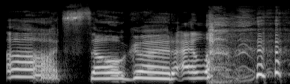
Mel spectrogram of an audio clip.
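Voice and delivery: high giggly laughter through words; laughing. Real, not acted. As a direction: laugh while talking. Both laughing at story.

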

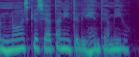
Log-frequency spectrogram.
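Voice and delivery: a quiet private thought; inner thought, hushed. Retold or imitated. Counselor thinking to himself, hushed. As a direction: say it softly to yourself. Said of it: "tu psicólogo está pensando".

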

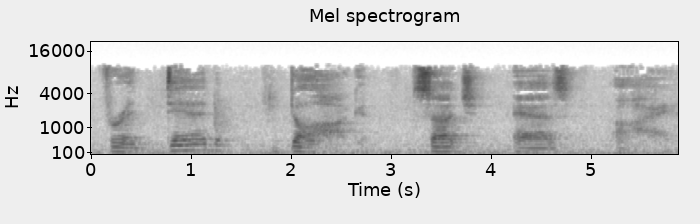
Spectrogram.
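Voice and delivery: slow, soft, halting self-abasement; abjectly humble. Acted. Servant bowed before the king, humble and fading. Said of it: "Oh, is this guy low?".

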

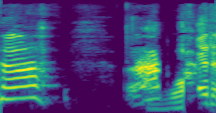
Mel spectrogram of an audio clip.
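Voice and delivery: high, shocked what; stunned what. Real, not acted. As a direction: react as if you can't believe it. Stunned at a friend's reveal.

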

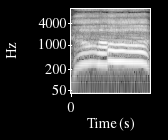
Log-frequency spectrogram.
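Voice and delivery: high, loud mock "oh"; imitated awed gasp. Retelling how the whole audience reacts, mock awe. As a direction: gasp in exaggerated amazement.

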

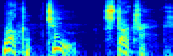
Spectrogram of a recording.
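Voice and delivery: slow, halting, lightly voiced Shatner; William Shatner impression. Host imitating Shatner's halting delivery for cohosts. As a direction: space the syllables out like Shatner. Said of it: "Shatner does it".

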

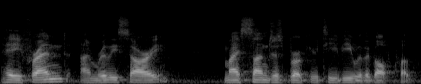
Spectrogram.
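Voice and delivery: low, quiet, offhand apology; casual confession. Retold or imitated. Guest owning up to the host about his son, casually. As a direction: break bad news as if it were nothing. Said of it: "and casually says".

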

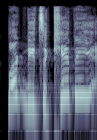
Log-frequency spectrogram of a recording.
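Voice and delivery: high, scandalized creature voice; gasping shock. Acted. Left kidney learning brother needs a kidney, high shock. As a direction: exclaim it high after a gasp. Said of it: "immediately gasps and goes".

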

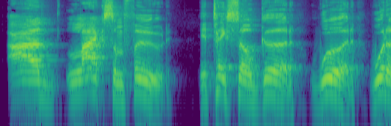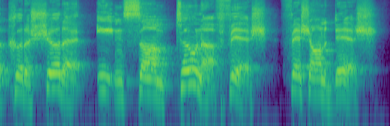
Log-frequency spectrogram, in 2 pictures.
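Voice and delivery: slow, punched slam-poet rhythm; mock-earnest poetry slam; improvised slam poetry. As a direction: chew each rhyme, pausing between phrases. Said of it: "I'll role play here".

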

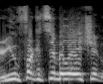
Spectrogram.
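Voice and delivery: fast, high mock threat; Rick. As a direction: rattle off a sudden high-pitched accusation. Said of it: "like, threatening Morty".

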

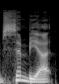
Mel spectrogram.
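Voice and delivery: "symbiote" said SIM-bee-ot; low sim-bee-ot for "symbiote"; habitual variant pronunciation. Shown as a demonstration. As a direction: end "symbiote" on a short OT, not oat. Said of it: "as I've said it for a long time".

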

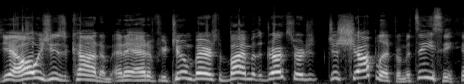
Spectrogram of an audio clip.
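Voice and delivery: loud, high character voice; hammed-up advice giver. Host plays character giving condom advice, loud and high. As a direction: dish out bad advice at full volume.

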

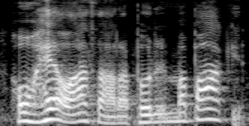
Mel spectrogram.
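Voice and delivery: high, fast Southern handler imitation; Southern accent. Handler finding his mistake, surprised Southern accent. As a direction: exclaim it in a put-on Southern twang. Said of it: "a Southern accent that's gonna be pretty sweet".

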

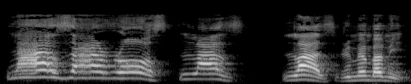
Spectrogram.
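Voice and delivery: hammed-up bellow, mocking a noisy preacher; mock shout. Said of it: "Don't think he shouted".

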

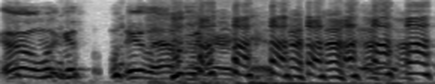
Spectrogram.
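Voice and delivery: hammed-up onlooker voice breaking into laughs; laughing mock onlookers. Imitating onlookers pointing out an American.

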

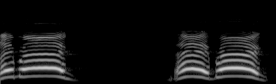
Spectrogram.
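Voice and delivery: high, loud holler from far off; yelling. Retold or imitated. Stranger hailing an officer at a traffic stop, yelling. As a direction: yell across the dark to get attention. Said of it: "who is yelling at me?".

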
